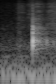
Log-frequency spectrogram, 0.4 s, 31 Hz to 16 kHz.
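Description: A single sharp tap on a book's wooden cover gives a short, dry knock centered around 750 Hz. It fades within a few hundredths of a second over a quiet, low background.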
